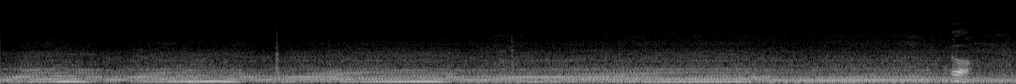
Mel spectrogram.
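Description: A Jeep Cherokee's 2.2-litre Multijet four-cylinder turbodiesel accelerating at full throttle, heard inside the cabin. The engine note climbs steadily and drops back at each upshift of the 9-speed automatic, three times.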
